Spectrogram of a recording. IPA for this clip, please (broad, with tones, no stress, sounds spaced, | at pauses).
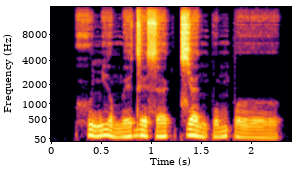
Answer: h u˥˨ ɲ i˥˨ ə̯ m e˧˥ d e˥˨ s ɛː˧˥ k̚ t͡ɕ ɛː˥˨ n p o˧˥ m p ɤː˧˩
